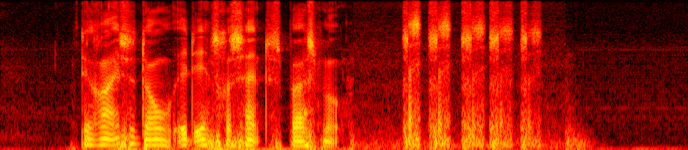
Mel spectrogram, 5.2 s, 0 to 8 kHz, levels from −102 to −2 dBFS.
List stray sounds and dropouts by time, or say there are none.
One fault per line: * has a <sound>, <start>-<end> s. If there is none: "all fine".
* has a laugh, 3.0-4.1 s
